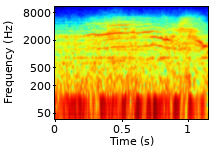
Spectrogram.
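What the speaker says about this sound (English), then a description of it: "Minu's a local cat that hangs around the airport" Minu, a local cat that hangs around an airport in Kourou, gives one drawn-out, wavering meow over a steady low rumbling drone, with no other voices.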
